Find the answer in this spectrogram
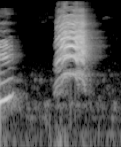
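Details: Pet Indian ringneck parrot known for talking in Urdu and Hindi, indoors. A brief human voice comes first, then a single loud, raspy, drawn-out screech lasting about half a second.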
